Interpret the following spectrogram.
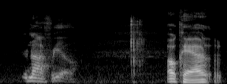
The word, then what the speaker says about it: D'Onofrio: D'Onofrio.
